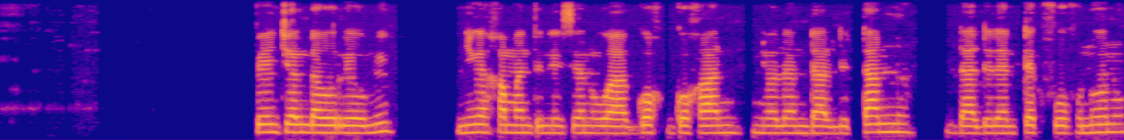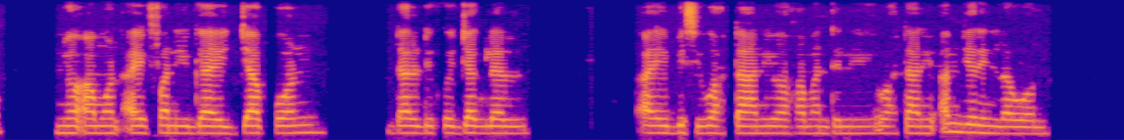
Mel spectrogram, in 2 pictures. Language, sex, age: Wolof, male, 25-35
